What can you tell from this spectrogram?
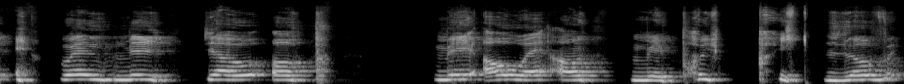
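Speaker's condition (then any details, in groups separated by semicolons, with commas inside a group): Ataxic cerebral palsy; affects talking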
